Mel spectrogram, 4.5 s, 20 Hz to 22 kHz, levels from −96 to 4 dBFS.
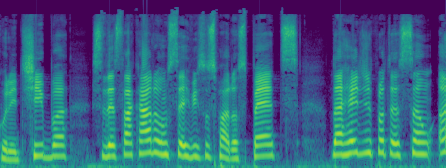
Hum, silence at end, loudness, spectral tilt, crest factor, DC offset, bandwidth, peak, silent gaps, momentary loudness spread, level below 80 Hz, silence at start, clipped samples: none; 0 s; -14 LUFS; -3 dB/octave; 14 dB; under 0.1%; 18 kHz; 0 dBFS; none; 9 LU; -40 dBFS; 0 s; under 0.1%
